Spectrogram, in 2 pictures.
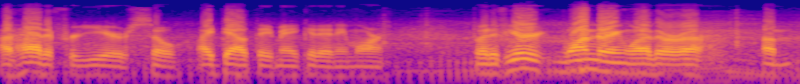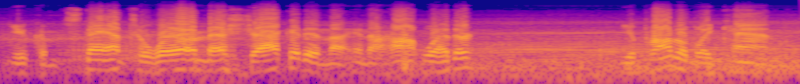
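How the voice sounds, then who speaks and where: Noticeable background noise runs through the clip. A man talks at a moderate pace. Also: medium pitch for a man, ordinary pitch variation. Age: 60s. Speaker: motorcycle vlogger. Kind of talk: casual riding vlog monologue. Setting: riding a motorcycle outdoors. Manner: casual with hesitations and fillers.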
